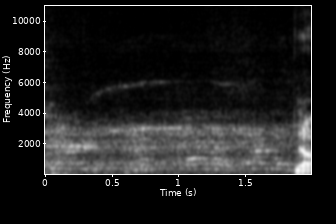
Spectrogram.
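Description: A man's voice: the tail of a pained exclamation right at the start and a short 'No' near the end, with faint background talk and room hum between.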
